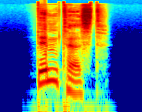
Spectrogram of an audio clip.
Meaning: inflection of dimmen: 1. second-person singular preterite 2. second-person singular subjunctive II
- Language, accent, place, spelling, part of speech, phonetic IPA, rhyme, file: German, Germany, Berlin, dimmtest, verb, [ˈdɪmtəst], -ɪmtəst, De-dimmtest.ogg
